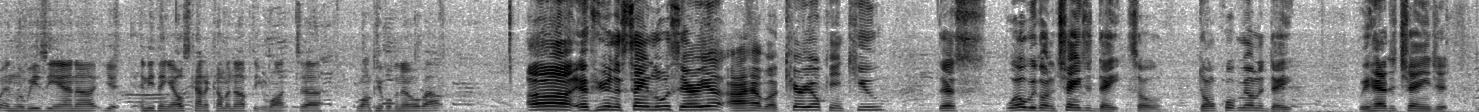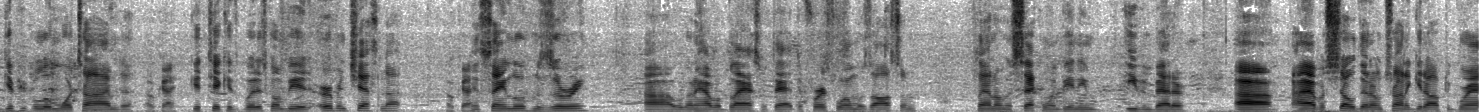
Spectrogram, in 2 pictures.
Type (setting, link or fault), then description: setting, busy venue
